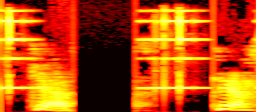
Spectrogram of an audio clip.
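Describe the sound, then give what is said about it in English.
Sustained, shimmering high chime tones ring steadily through the short clip, with bursts of a voice making sounds around them, briefly dropping to silence in the middle. “Stop, fairy bell.”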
